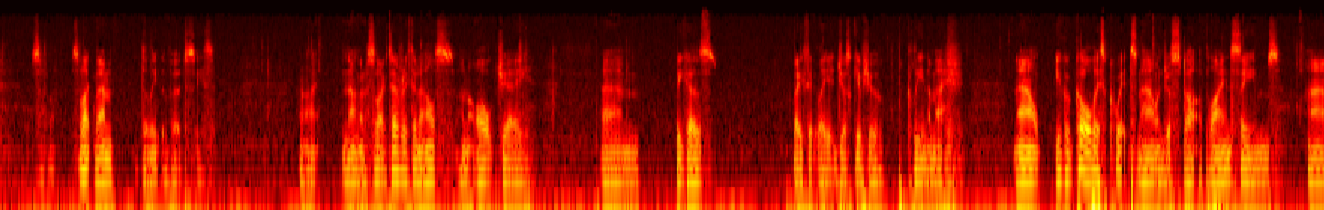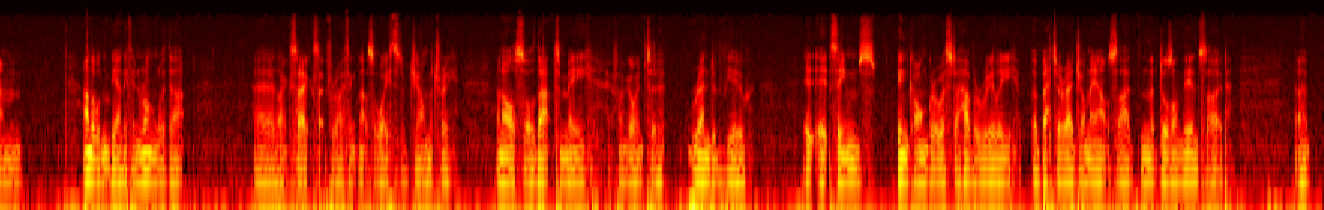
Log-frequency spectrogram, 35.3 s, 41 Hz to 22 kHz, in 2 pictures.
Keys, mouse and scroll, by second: 0.2 l, 1.2 Delete, 3.0-5.7 middle drag, 5.9 a, 7.1 alt+j, 8.8-11.4 middle drag, 13.1-14.8 drag, 14.3-19.7 middle drag, 23.4-25.3 middle drag, 26.4 z, 28.6-30.6 middle drag.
